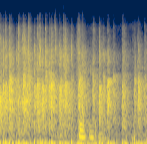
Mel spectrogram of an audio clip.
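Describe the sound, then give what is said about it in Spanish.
An audience at an evening church service applauds Jesus as the pastor is called forward, a steady, dense wash of clapping that lasts the whole stretch, with a voice briefly rising over it partway through. “Un aplauso a Jesús, hermanos,”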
